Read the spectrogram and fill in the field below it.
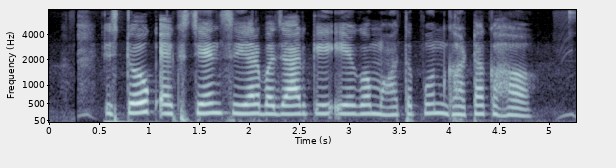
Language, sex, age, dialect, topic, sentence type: Bhojpuri, female, 18-24, Southern / Standard, banking, statement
